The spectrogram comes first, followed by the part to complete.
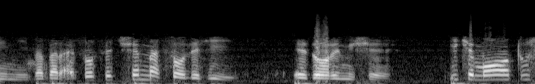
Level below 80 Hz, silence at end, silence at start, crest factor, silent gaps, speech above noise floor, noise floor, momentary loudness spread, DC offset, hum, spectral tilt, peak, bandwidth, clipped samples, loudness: -44 dBFS; 0 s; 0 s; 16 dB; none; 39 dB; -53 dBFS; 15 LU; under 0.1%; none; -5.5 dB/octave; 0 dBFS; 6.6 kHz; under 0.1%; -14 LUFS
